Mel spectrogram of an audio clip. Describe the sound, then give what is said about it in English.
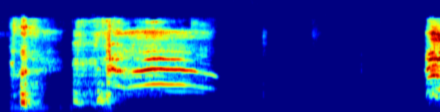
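A person mimics a cat's meow: a short yelp, then a long, drawn-out, wavering meow, a pause of silence, and another begins as it ends. “Meow, meow, meow, meow. Like meow, meow, meow, meow.”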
